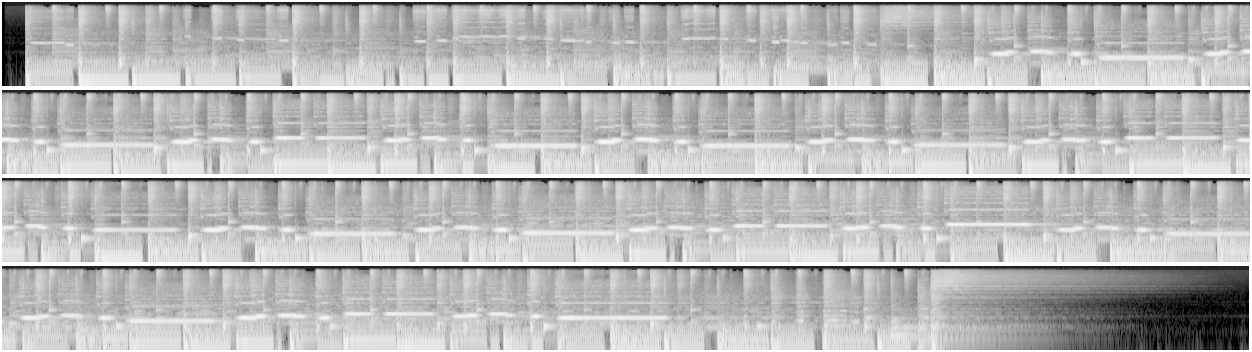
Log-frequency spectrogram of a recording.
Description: Arrangiamenti didattici di brani d'autore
